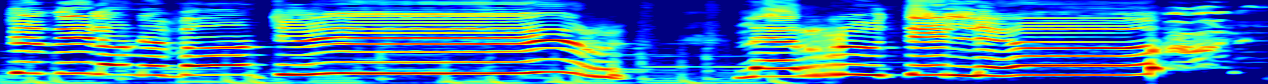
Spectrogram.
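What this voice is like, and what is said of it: Loud singing, Franco-Ontarian accent, rolled Rs. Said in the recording (French): “il chante du Brain LaBeouf comme Brain LaBeouf chante du Brain LaBeouf. C'est-à-dire avec son accent franco-ontarien ou franco... il roule ses R ... il se met à chanter bien fort”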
